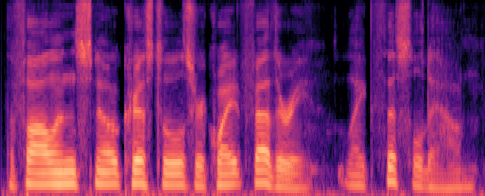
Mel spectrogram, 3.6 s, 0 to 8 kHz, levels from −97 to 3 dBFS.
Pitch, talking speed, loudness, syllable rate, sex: 115 Hz, 150 wpm, -17 LUFS, 5.2 syllables/s, male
